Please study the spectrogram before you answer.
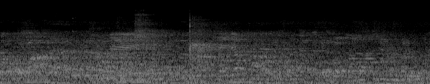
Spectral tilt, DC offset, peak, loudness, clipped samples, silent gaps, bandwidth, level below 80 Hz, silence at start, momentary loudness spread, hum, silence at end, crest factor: -4.5 dB/octave; under 0.1%; -18 dBFS; -35 LUFS; under 0.1%; none; 18 kHz; -48 dBFS; 0 s; 4 LU; none; 0 s; 16 dB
